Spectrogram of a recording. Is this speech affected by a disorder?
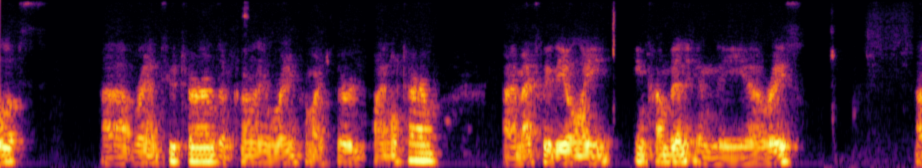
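No.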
